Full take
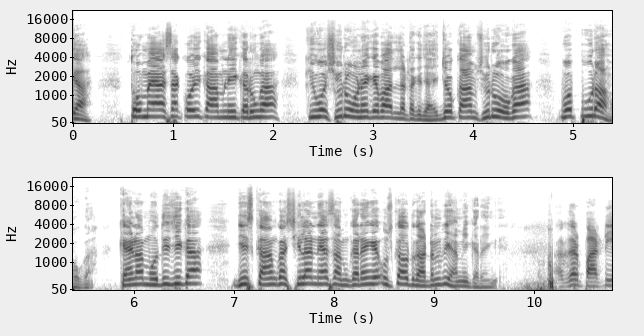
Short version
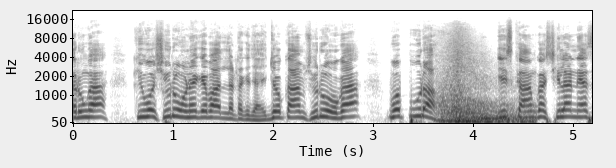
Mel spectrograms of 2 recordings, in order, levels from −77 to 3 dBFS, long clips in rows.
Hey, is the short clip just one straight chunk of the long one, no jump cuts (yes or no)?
no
